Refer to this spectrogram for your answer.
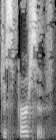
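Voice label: "dispersive", English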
